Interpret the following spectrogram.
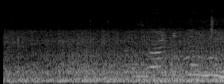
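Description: Heavy rain and hail beating on a car's roof and windshield, heard from inside the cabin as a steady, dense patter.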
